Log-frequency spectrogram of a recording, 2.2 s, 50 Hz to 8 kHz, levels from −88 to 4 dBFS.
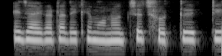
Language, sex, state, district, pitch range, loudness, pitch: Bengali, female, West Bengal, Kolkata, 210-230 Hz, -28 LUFS, 220 Hz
